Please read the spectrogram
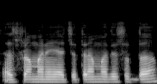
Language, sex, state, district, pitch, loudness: Marathi, male, Maharashtra, Pune, 120 Hz, -17 LUFS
